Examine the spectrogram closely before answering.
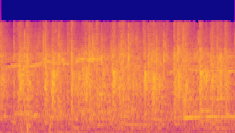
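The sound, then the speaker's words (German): Crowd applause rises from football stadium spectators as a player leaves the pitch: dense, steady clapping from many hands, sustained and fairly loud throughout with slight swells, no voices standing out above it. “Applaus für Fatmi Ferrati, der eine wirklich gute kämpferische Leistung heute wieder gezeigt hat.”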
